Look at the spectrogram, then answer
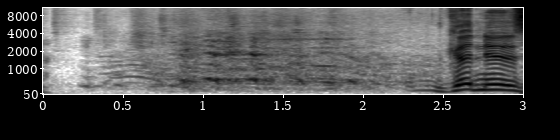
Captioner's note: audience groans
